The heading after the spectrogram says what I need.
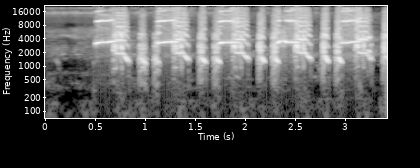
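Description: A grey francolin calling loudly: harsh, shrill, ringing notes repeated rapidly, close to two per second, with a higher piercing overtone and no other sounds.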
